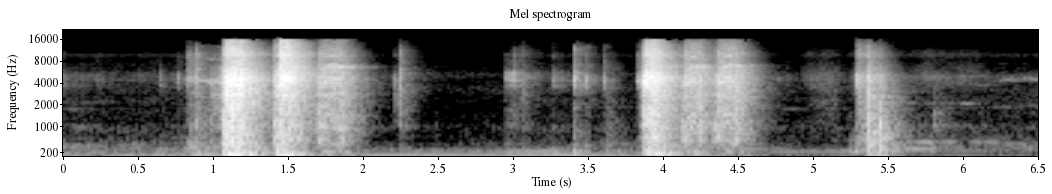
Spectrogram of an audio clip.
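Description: A cordless impact driver whirs and rattles in short bursts.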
